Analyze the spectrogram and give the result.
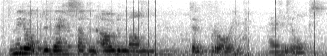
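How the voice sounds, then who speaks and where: A woman reciting a poem at a public event in a measured, solemn reading. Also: fairly low pitch, fairly even intonation, noisy background. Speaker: poetry reader. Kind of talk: poetry recitation. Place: event hall. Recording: echoey hall from far off.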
